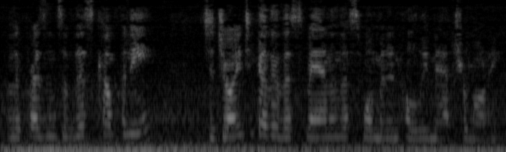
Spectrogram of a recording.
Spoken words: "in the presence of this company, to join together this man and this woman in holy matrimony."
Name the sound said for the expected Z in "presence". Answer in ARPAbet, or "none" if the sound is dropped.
Z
